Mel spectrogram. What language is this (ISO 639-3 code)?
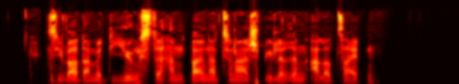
deu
